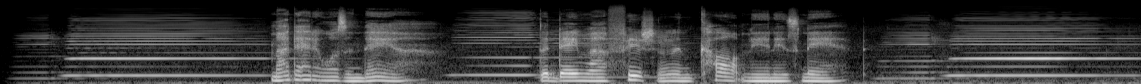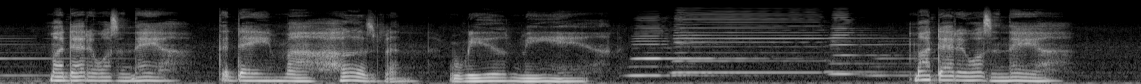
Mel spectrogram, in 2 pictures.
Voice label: Character; Soulskin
